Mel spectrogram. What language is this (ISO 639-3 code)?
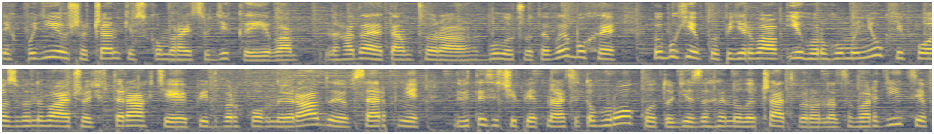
ukr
